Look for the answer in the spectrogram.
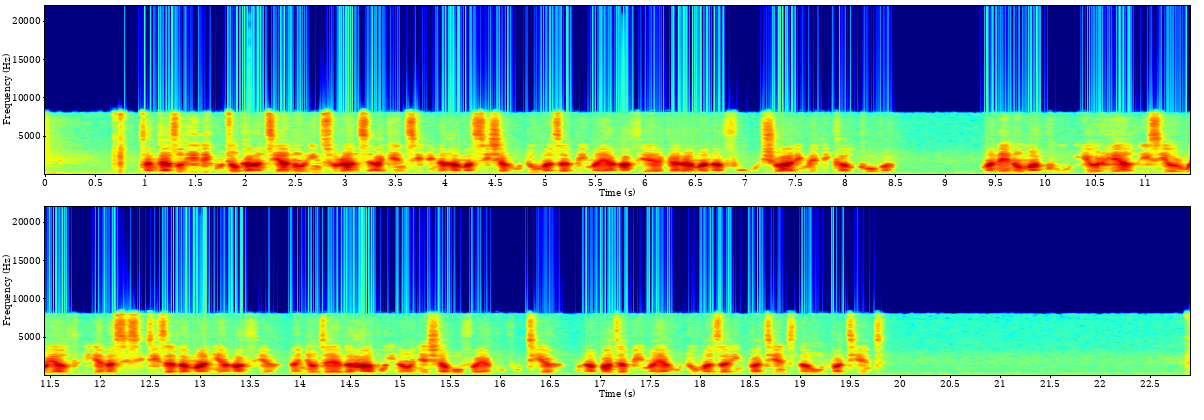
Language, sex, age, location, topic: Swahili, male, 18-24, Kisumu, finance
